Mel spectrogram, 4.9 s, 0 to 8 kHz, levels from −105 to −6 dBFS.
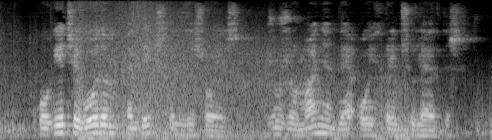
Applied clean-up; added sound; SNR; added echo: none; Thunder; 11 dB; reverberation time 0.1 s.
